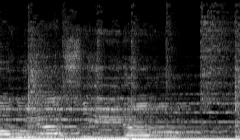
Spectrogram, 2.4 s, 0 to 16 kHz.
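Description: Karaoke song played loud through a Best BT-6920 trolley karaoke speaker with a 50 cm bass driver, with heavy steady bass under a sung melody.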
